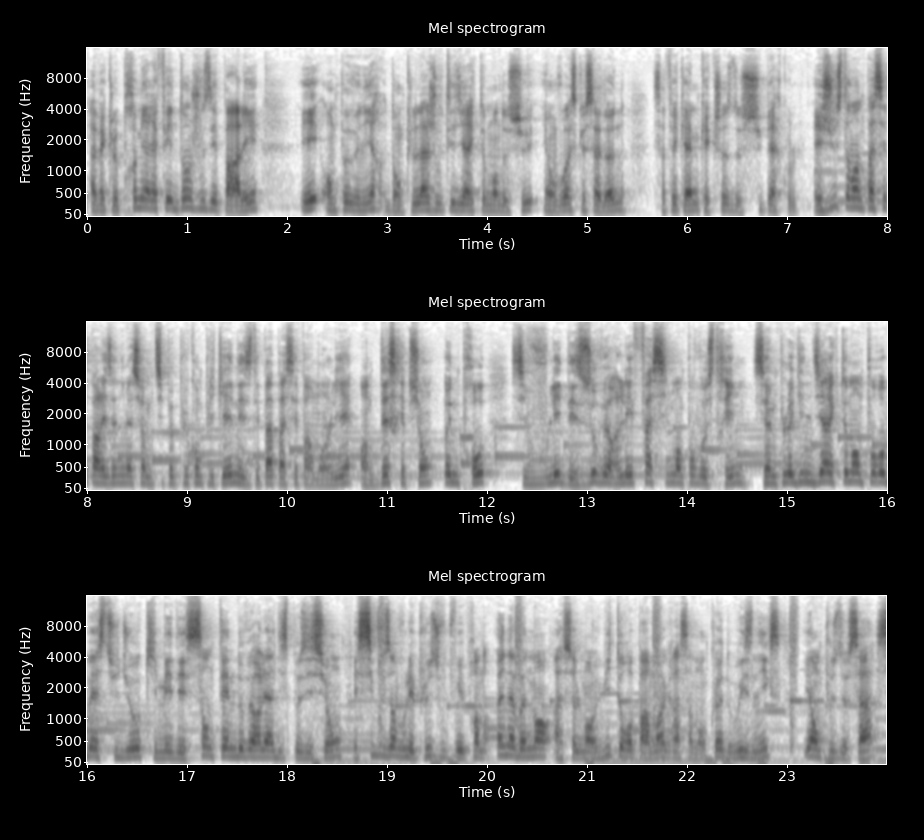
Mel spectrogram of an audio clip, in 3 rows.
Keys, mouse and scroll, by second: 1.7 click, 4.3 click, 4.3 click.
